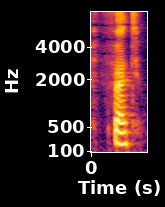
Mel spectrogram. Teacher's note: Burda x, f və t samitləri kar samitlərdir.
